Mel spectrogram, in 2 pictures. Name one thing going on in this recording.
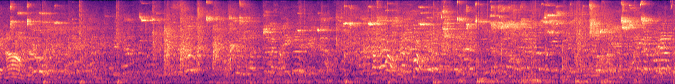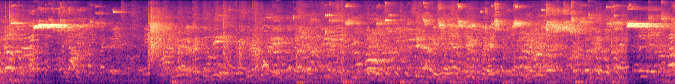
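Many voices chatter and call out in a large echoing hall.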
